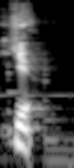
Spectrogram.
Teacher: We have the sound j, which is a voiced palatal approximant.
